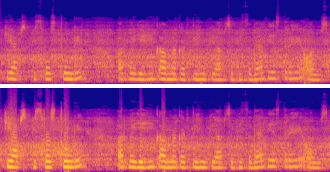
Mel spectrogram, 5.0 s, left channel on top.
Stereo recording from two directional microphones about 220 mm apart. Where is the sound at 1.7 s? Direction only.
25° right (ahead or behind).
